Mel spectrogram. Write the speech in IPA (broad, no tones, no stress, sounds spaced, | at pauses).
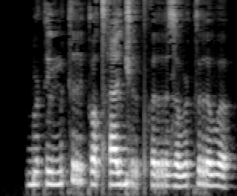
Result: b ə˞ k ɪ lʲ m ɪ k r ɪ k ɔ tʰ æ lʲ ɡʲ ə r pʰ ʊ r ʊ z ʊ β ə˞ k r ʊ β ʊ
